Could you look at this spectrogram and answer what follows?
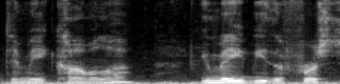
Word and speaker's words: Kamala: This is what she says, quote, "Before we get started, my name is pronounced Kamala, like the punctuation mark.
